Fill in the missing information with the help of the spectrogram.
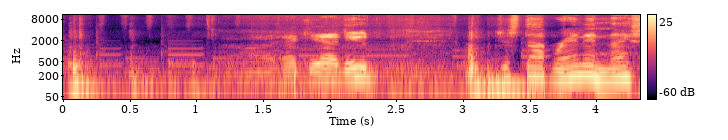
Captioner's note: car door opens; door closes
